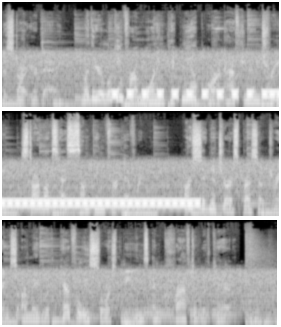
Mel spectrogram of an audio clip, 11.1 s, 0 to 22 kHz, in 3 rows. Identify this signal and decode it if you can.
Telephone call progress tone (North American plan), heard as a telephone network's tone, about 350, 440 Hz, 0.1 s on and 0.1 s off. Stutter dial tone.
